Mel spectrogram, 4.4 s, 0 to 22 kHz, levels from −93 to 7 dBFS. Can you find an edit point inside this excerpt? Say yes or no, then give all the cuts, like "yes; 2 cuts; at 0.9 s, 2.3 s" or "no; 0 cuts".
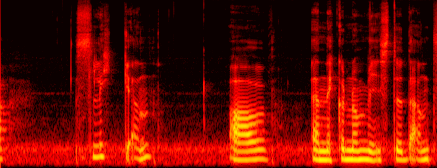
yes; 1 cut; at 3.0 s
